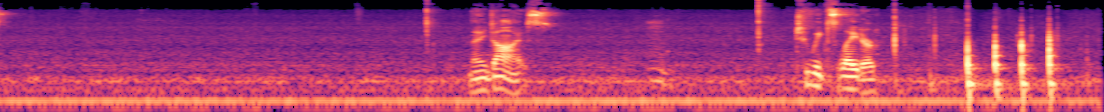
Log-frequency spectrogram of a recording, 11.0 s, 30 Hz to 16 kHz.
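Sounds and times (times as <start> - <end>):
speech: 4.7 - 5.6, 8.1 - 8.9
sharp knocks on a wooden door: 9.7 - 10.7.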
